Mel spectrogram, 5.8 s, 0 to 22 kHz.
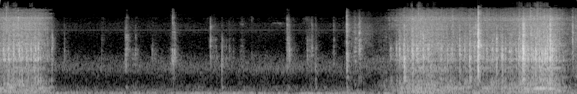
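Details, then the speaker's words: Singer 507 sewing machine during service, covers off, reverse stitch button operated; dry, uneven clattering and ticking from the reverse mechanism underneath; owner suspects it is dry and needs oil, possibly a loose gear. "doesn't sound great hopefully I can get that quieter they are a little bit noisy sometimes when the covers are off"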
